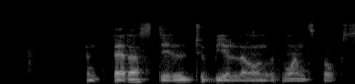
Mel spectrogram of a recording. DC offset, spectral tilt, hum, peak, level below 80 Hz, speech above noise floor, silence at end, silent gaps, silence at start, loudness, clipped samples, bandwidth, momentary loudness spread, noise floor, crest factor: under 0.1%; -5.5 dB/octave; none; -16 dBFS; -80 dBFS; 49 dB; 0 s; none; 0.3 s; -38 LUFS; under 0.1%; 8.2 kHz; 13 LU; -87 dBFS; 22 dB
